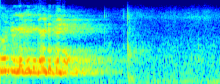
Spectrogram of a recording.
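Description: A man's raspy, squawking vocal imitation of a parrot, lasting under a second, then quiet room tone.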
